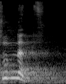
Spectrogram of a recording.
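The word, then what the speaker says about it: سنة: முதல்ல இப்ப நம்ம சுன்னா சுன்னான்றது அரபுல அந்த கடைசியில உள்ளது அந்த தாவை சொல்ல மாட்டான் அந்த தாவுல் மரபுத்தான்னு உதாரணமா ஆயிஷா அப்படின்னு சொல்லுவோம் அது உண்மையா சொல்லப்போனா ஆயிஷாத்து தான் அது மதரசான்னு நம்ம சொல்லுவோம் அது மதரசத்து அந்த தா வந்து உச்சரிக்க மாட்டான் விளங்கா சொல்றது அந்த கடைசில வர தா சுன்னான்றது சுன்னத் இப்ப நமக்கு சுன்னத்துன்னா தெரியும்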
